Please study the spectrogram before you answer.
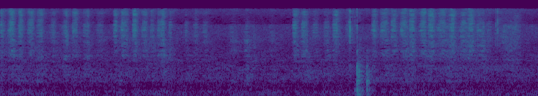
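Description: A dark marker tip colors a thin printed paper mandala page lying flat on a dark wooden table, with quick scratching strokes while the other hand, with long black nails, holds the sheet still. The result is a quiet, steady, bright scratchy rubbing, broken about halfway through by a couple of brief, louder taps before the soft strokes continue.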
